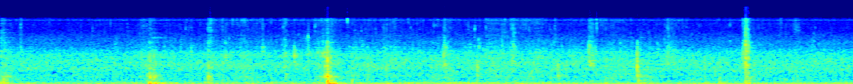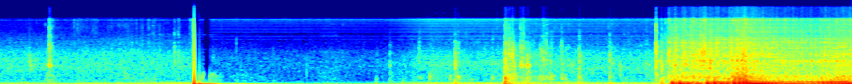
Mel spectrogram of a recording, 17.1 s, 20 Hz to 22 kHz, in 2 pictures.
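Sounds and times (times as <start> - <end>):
faint low rumble: 7.8 - 13.6.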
